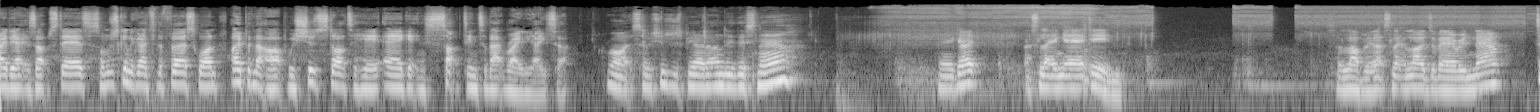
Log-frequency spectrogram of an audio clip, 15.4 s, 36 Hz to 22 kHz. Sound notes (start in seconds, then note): 8.6 air being sucked in; 12.3 air stops hissing when finger on vent, starts when lifted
